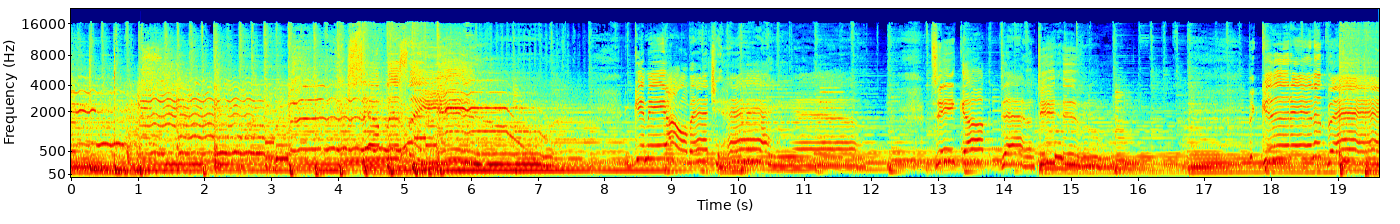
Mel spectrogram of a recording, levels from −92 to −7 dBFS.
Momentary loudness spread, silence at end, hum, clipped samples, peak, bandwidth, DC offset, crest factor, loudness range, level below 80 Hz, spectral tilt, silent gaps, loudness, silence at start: 9 LU; 0 s; none; under 0.1%; 0 dBFS; 17 kHz; under 0.1%; 14 dB; 6 LU; -30 dBFS; -5 dB/octave; none; -14 LUFS; 0 s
